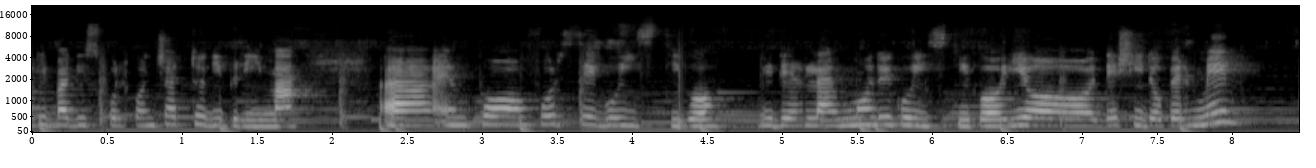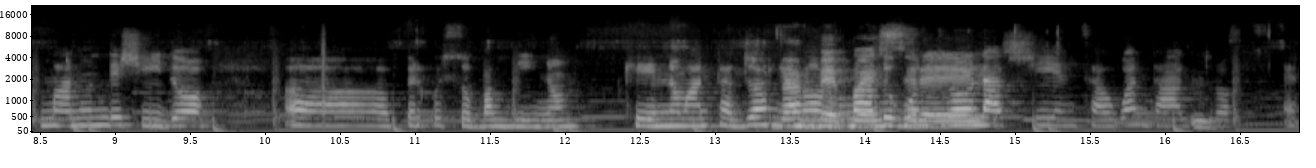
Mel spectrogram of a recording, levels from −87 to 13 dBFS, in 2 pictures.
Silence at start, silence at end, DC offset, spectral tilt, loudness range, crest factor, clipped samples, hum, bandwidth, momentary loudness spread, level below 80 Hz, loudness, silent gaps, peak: 0 s; 0 s; under 0.1%; -4.5 dB/octave; 8 LU; 22 dB; under 0.1%; none; 12.5 kHz; 16 LU; -52 dBFS; -28 LUFS; none; -6 dBFS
